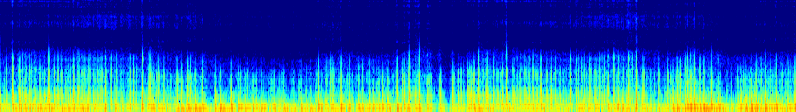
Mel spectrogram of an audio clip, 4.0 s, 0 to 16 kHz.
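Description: Metal-tipped sticks scratch across the metal grille tops of two black cylindrical microphones. The result is a steady, dense, low rumbling scrape made of rapid overlapping strokes, centered around a deep hum near 94 Hz, with little energy in the high range.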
